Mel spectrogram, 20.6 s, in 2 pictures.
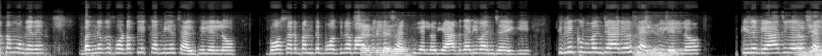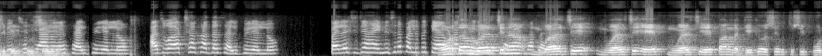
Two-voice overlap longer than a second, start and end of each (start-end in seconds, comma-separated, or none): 9.9-11.1, 15.8-17.6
